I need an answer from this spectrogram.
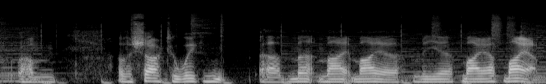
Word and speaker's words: Maya: It appears it was strong enough of a shock to awaken Maya. It's Maya. Her name is Maya. Okay, Mia is the dead woman. Maya is her living sister.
